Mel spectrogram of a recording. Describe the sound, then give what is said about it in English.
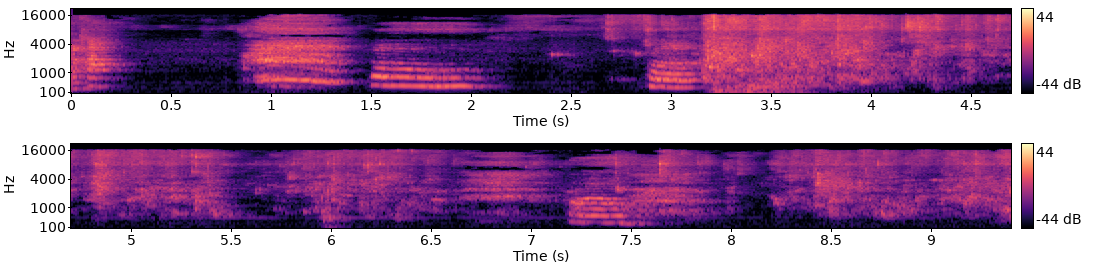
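A bathtub fills with a steady rushing gush of running water that starts after a few seconds and continues, while a child's high voice whimpers and babbles over it in short bursts. “I got my bath back.”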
